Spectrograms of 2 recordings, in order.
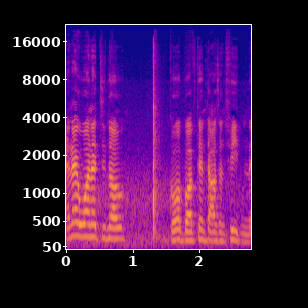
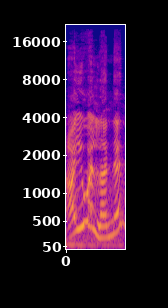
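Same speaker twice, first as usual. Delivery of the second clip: higher-pitched mock incredulous question; retold surprise; 10 semitones higher, 4 dB louder than usual. Video caller surprised by the houses behind, retold incredulity.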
